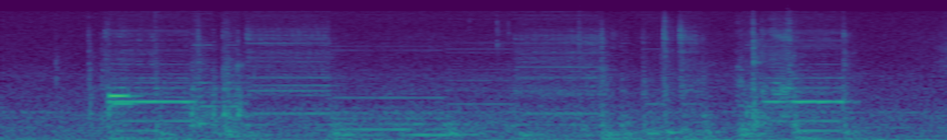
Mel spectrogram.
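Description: An embroidery machine works at a quilt block, failing to thread properly: short runs of mechanical whirring and clicking with tonal motor whine, stopping and starting in bursts, close by.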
